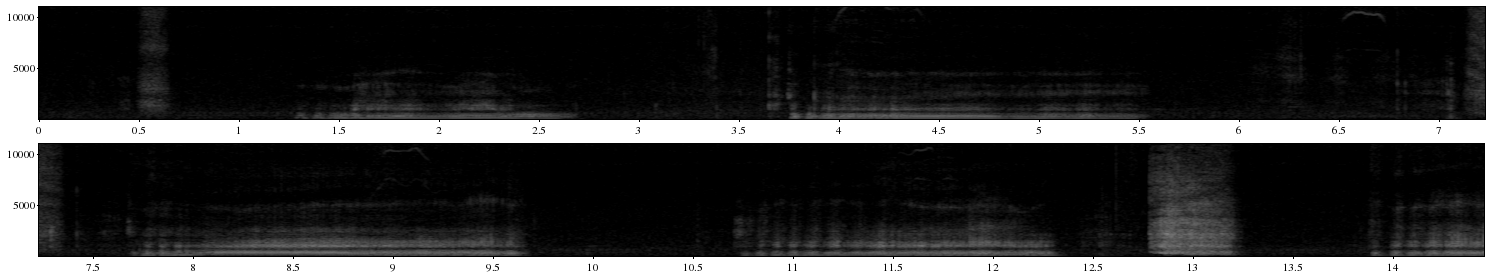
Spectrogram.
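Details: Angry domestic cat, worked up by a toy, indoors: five low, rough growling bursts of about one to two seconds each, separated by short pauses, with one brief sharp hiss near the end.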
